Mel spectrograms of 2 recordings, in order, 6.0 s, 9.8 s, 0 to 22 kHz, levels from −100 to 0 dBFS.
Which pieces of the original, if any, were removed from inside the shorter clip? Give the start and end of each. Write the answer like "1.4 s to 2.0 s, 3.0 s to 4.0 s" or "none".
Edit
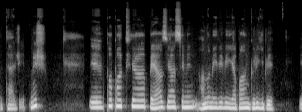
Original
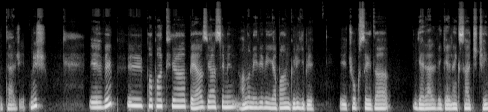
2.1 s to 2.9 s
